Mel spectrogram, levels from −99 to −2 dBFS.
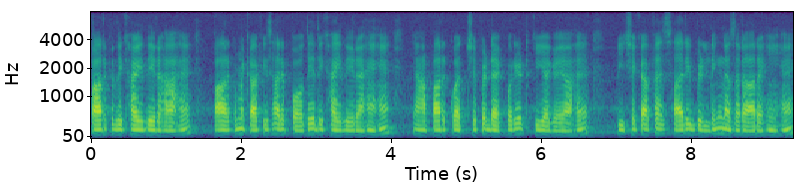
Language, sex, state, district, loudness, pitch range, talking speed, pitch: Hindi, female, Bihar, Muzaffarpur, -21 LUFS, 100-110 Hz, 200 wpm, 105 Hz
